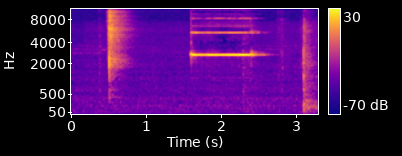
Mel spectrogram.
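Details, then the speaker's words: Philips HeartStart FRx AED in a training demonstration, just after the battery is inserted and the connector attached: a click, a steady high beep of about a second, then a clunk. This is the tone as the self-test begins. "Beginning self-test. If this is an emergency, press the green on-off button."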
